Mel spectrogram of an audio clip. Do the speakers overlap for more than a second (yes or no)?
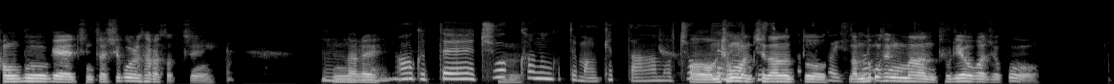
yes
